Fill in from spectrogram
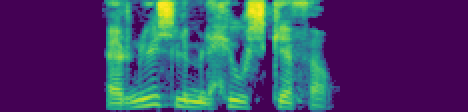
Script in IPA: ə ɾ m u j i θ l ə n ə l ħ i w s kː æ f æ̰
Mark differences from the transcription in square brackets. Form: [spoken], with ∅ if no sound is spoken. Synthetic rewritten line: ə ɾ [n] u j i [s] l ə [m] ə l ħ i w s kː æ f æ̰

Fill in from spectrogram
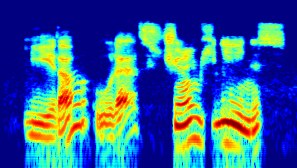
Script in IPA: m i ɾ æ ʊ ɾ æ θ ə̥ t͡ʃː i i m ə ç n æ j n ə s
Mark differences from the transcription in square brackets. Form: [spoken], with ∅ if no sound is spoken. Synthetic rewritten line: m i ɾ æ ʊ ɾ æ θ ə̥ t͡ʃː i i m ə ç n [i] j n ə s

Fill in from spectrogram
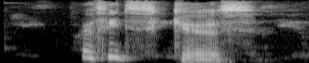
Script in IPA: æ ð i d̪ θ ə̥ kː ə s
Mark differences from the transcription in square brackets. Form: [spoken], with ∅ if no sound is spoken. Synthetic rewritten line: æ [θ] i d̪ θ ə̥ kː ə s

